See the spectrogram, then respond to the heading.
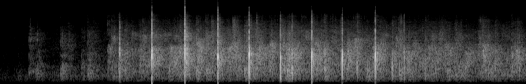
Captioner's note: crowd applauding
